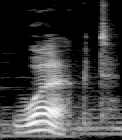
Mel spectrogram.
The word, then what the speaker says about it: worked: now let's work on the word worked worked worked once again notice a t sound at the end worked now here's a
